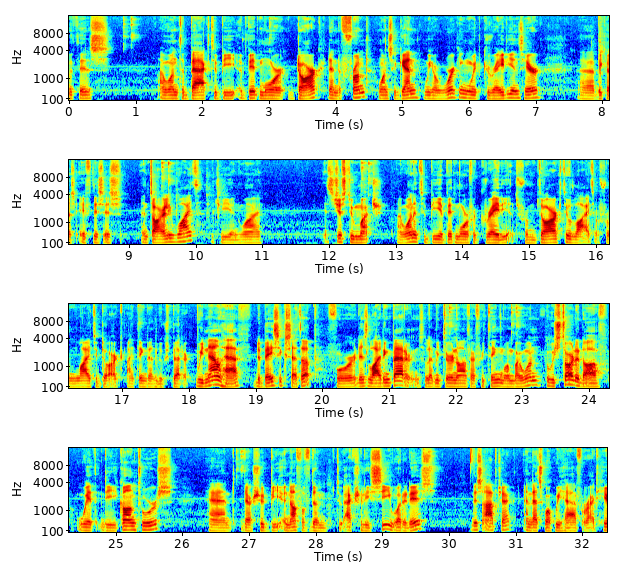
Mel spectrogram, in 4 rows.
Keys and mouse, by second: 2.7 shift+middle drag, 7.8 g, 8.0 x, 10.2 g, 10.3 y, 12.5 right click, 17.3 shift+middle click, 21.9-23.1 drag, 26.8 click, 29.6 click.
